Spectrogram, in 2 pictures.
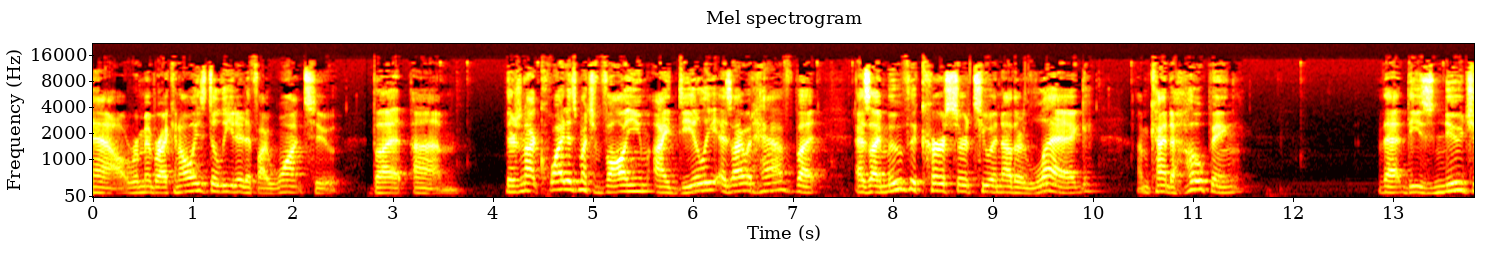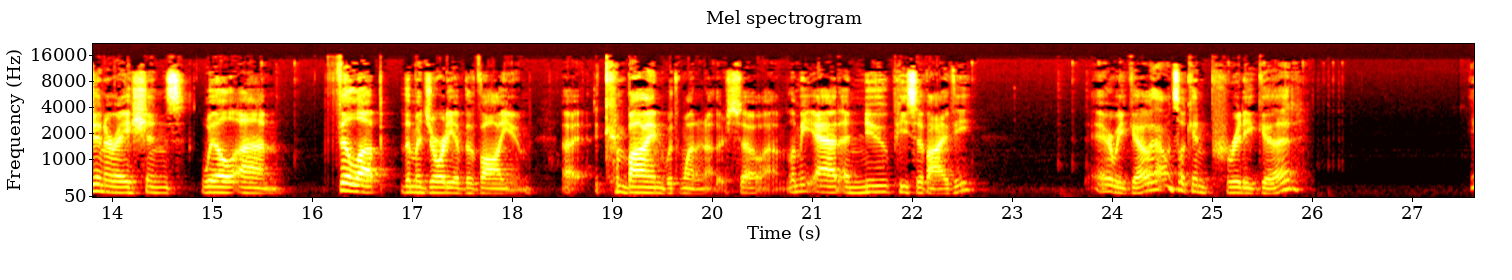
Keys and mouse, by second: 4.9-6.8 middle drag, 6.9-7.2 middle drag, 7.4 KP_Decimal, 9.7 z, 11.8 right click, 12.2 z, 12.2-14.3 middle drag, 14.8-18.7 middle drag, 22.0 click, 24.0 middle drag, 25.0 middle drag, 25.2-27.3 middle drag.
